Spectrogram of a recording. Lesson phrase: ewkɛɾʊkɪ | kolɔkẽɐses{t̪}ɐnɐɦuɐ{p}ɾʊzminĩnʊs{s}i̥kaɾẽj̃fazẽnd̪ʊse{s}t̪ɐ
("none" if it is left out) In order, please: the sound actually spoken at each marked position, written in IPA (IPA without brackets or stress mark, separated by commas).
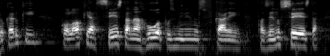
t̪, p, f, s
